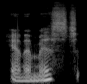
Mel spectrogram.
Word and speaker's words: animist: doing, can you sum up to what is animist branding in kind of simple words? And also, you might need to correct my pronunciation on that.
